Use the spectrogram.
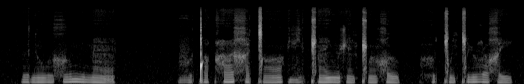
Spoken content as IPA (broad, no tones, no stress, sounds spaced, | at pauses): ɯ d ũ w u x u m i m æ̃ | v u ǃ ɯ qʰ i χ æ ǀ ɑ̃ | vʲ u ǁ æ̃ ʎ õ ʃ æ̃ ǁ õ χ u | h u ǀ ũ ǀ y ɭ o χ i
